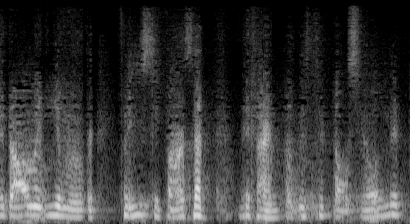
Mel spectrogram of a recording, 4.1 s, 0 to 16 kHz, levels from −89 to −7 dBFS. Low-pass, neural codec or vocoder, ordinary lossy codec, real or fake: 14.4 kHz; codec, 44.1 kHz, 0.9 kbps, DAC; AAC, 48 kbps; fake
